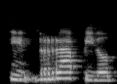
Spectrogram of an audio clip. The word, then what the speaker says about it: rápido: Rápido tiene 3 sílabas, rápido. Do es la última, pi, penúltima, ra, antepenúltima, y que dice, hay algunas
